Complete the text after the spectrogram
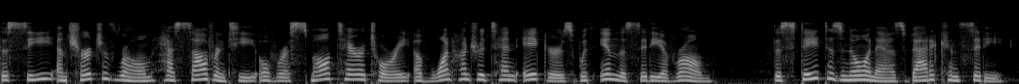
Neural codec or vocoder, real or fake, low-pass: none; real; 7.2 kHz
